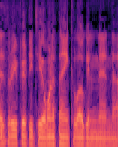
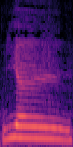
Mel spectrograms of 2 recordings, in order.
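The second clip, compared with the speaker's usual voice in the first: high cheer; 9 semitones higher, 7 dB quieter than usual. Pretend. Mock self-applause.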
